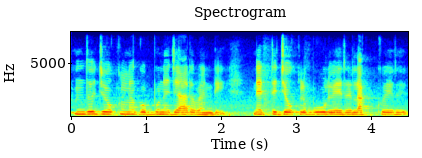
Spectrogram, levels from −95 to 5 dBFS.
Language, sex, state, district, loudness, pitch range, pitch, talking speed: Tulu, female, Karnataka, Dakshina Kannada, -16 LUFS, 200-220 Hz, 210 Hz, 105 wpm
